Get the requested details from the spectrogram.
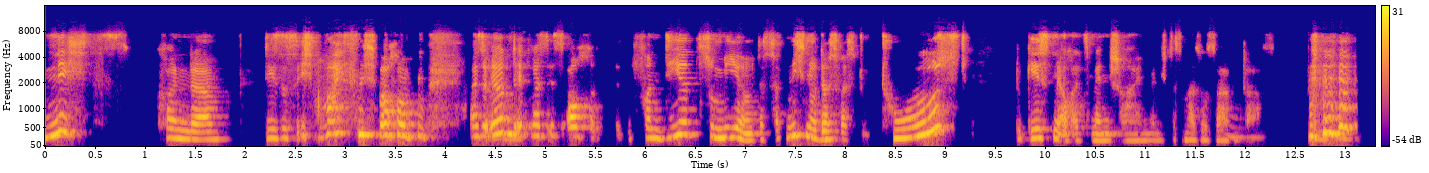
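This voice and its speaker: Speaking at a very slow pace, a woman with a high pitch makes very wide pitch swings and big swings in loudness. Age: 50s. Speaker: horse owner seeking coaching. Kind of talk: live coaching session.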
